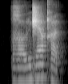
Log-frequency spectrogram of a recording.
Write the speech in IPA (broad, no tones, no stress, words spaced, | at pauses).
ʁɔʊ̯nd͡ʒæʊ̯qʰə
